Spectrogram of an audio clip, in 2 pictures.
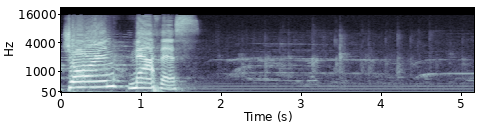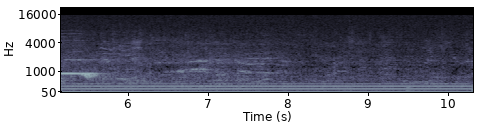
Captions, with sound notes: Joryn Mathis. (audience cheering) - Congratulations.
